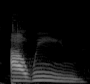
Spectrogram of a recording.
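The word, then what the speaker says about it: Haüyne: and it is pronounced aween the H is silent aen so that's how you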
